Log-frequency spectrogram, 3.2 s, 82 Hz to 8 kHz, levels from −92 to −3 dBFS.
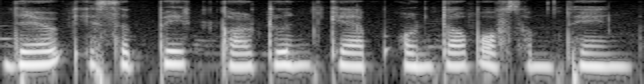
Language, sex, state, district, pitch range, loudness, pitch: English, female, Nagaland, Kohima, 215-235 Hz, -16 LUFS, 225 Hz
